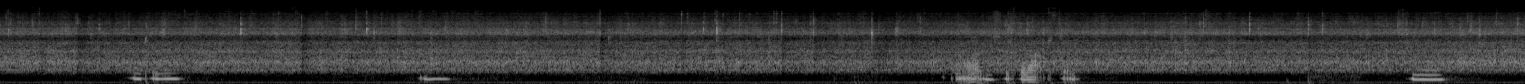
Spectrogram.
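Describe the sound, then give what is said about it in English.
Steady, even rain hisses outside throughout, a soft constant wash of droplets. A voice murmurs a few quiet words over it now and then. “Rain outside and you just stroking my hair.”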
